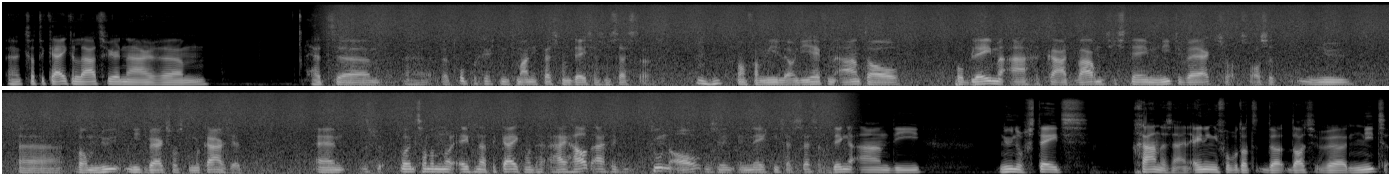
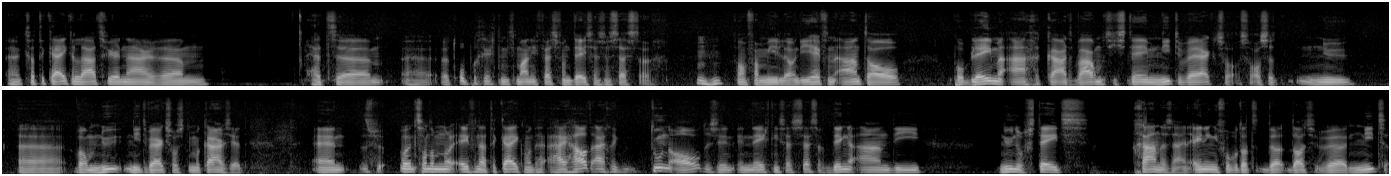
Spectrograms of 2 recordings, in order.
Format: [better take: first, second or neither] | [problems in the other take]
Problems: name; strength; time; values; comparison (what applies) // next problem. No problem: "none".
second | hiss; loud; from 3 to 22 s; 4 dB below the speech; faint in the second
